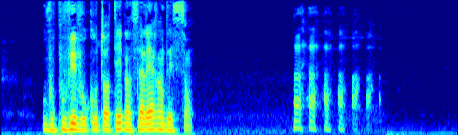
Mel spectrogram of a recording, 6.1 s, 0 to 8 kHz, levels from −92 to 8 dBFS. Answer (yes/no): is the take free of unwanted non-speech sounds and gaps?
no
